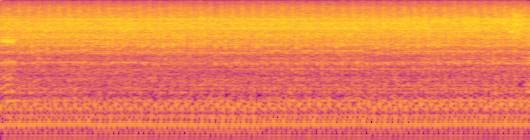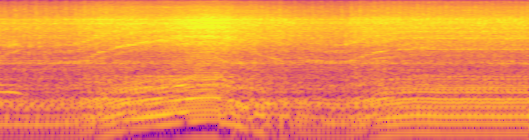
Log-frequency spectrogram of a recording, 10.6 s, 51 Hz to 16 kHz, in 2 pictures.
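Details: Triumph Bonneville T100 790 twin after engine replacement, warmed up, off choke, checking carb balance: steady idle then a clean throttle blip rising and falling smoothly, no misfire or stumble; healthy, well balanced.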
